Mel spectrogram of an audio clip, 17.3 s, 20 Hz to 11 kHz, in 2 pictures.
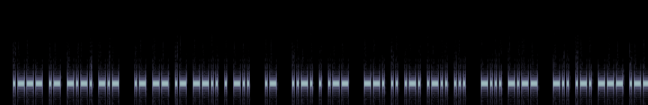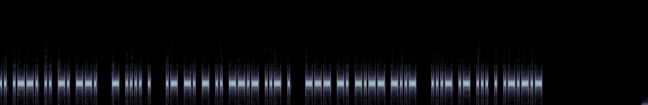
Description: Morse code, heard as a keyed tone, about 40 wpm, 700 Hz. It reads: JACK AMAZED A FEW GIRLS BY DROPPING THE ANTIQUE ONYX VASE.
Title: Pangram Challenge v2 - 40wpm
